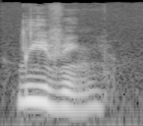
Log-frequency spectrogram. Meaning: present participle and gerund of leave
- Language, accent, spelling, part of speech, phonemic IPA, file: English, US, leaving, verb, /ˈliːvɪŋ/, En-us-leaving.ogg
